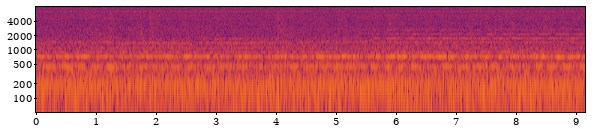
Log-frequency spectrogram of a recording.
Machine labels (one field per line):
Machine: pump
